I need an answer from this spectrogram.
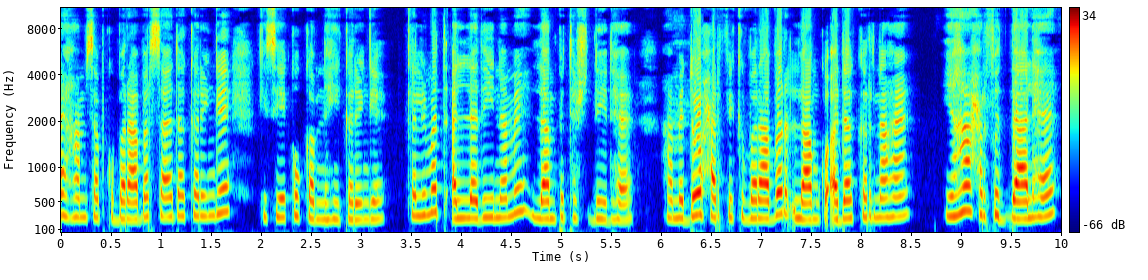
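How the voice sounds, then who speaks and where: A woman teaching Quran recitation rules in a patient, methodical way, stopping to slowly demonstrate each word. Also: high voice, darkish tone, dry recording, clean studio sound. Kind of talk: tajweed lesson with slow demonstrations.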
